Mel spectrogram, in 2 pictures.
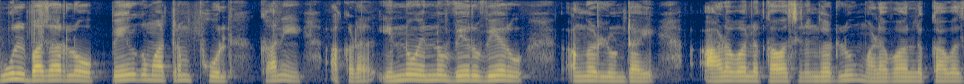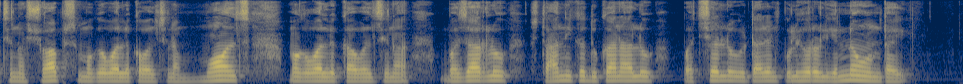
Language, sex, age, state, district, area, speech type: Telugu, male, 18-30, Andhra Pradesh, Anantapur, urban, spontaneous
